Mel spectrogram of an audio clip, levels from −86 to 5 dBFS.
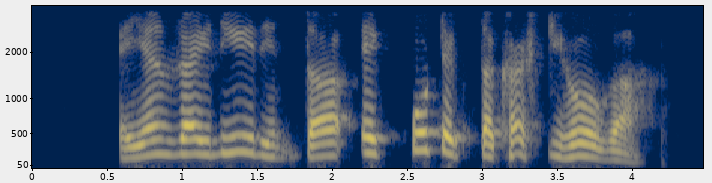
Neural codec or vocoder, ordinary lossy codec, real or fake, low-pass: codec, 16 kHz, 4.8 kbps, FACodec; Opus, 64 kbps; fake; 3.6 kHz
